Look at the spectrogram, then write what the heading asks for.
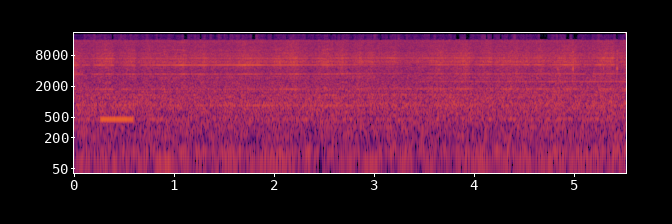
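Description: Harrier jet in a video game roaring steadily as a continuous broadband engine drone, fairly constant in level with no talk over it.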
